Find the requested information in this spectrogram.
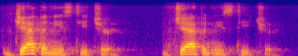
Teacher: the first word needs to shift the stress towards uh the initial syllable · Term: stress shift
